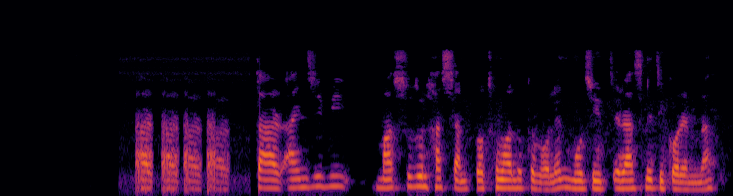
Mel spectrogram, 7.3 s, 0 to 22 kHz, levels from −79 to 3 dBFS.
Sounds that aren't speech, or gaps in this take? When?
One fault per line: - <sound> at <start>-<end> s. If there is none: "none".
- laugh at 1.3-2.3 s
